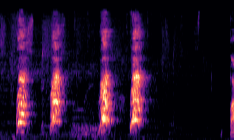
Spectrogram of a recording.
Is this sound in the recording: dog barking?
yes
